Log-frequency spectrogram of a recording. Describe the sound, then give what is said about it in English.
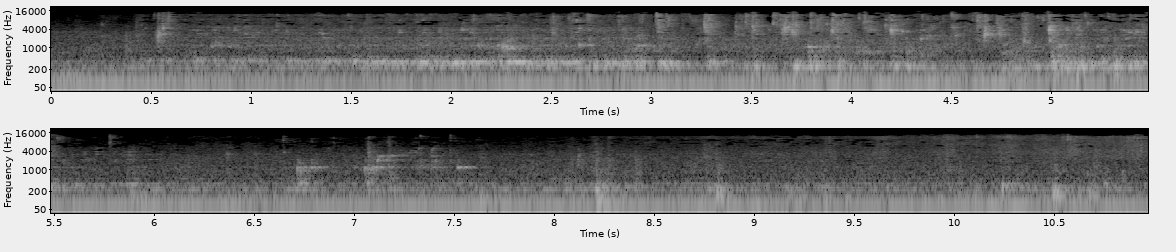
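A paintbrush is wet under a running tap: a steady, faint rush of water with light splashing and spattering throughout. “And the brush, which I shall wet now.”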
